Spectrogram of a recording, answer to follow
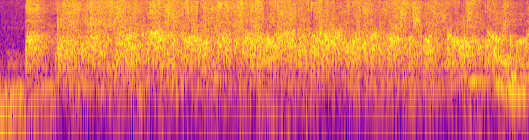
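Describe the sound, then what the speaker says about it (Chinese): Warm, dense applause from a lecture audience fills the room, loud and sustained without a break for several seconds. "热烈掌声"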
